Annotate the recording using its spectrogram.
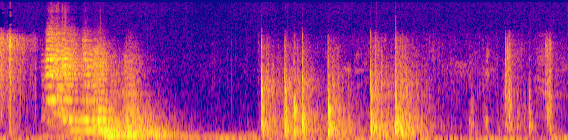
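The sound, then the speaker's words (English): A falling tonal swoop fades out, then someone knocks the shave-and-a-haircut rhythm: a quick run of sharp raps, a short pause, and two final knocks. “Shave and a haircut. Six bits? I most certainly did, Dennis.”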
